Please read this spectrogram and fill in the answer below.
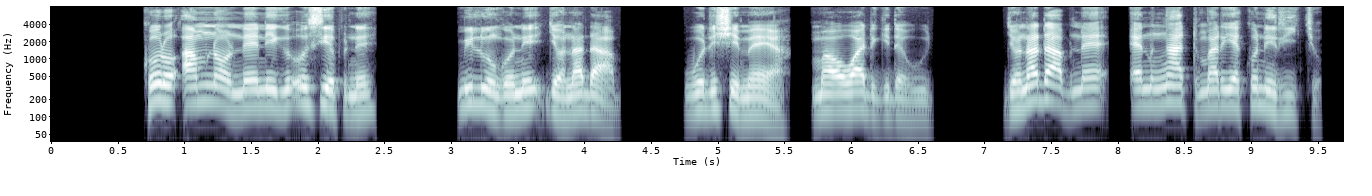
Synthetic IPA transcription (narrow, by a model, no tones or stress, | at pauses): koɾoʔamnɔnːɛnɪɡeosjepne | milwoŋɡonɪd͡ʒɔnada̰b̚ | wodʃɪmɛja̰maɔwadɡɪdawud̚ | d͡ʒɔnadabnɛɛnŋatmaɾjɛkɔneɾit͡ʃo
